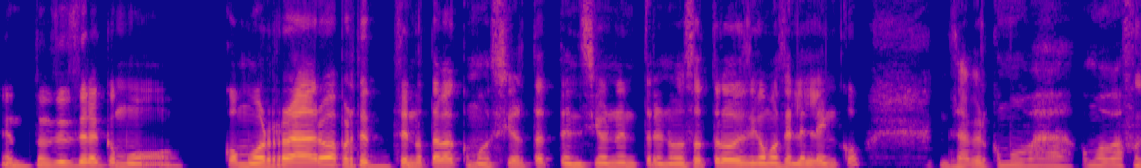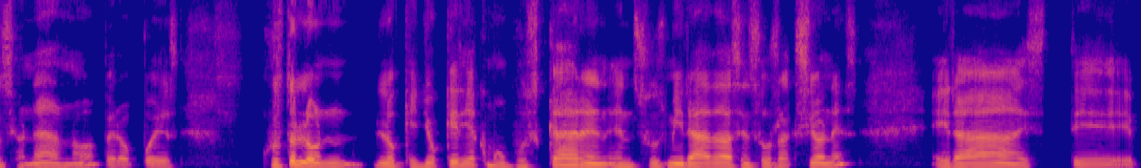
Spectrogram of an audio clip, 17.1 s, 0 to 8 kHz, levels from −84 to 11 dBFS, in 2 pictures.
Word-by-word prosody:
Entonces, 160 +2 -1
era 170 0 +5
como 160 +1 -3 0.3
como 135 0 +5
raro, 160 +3 +8
aparte, 165 -1 +2 0.2
se 150 - +2
notaba 150 +2 +1
como 130 -6 -4
cierta 135 +3 -3
tensión 140 +1 -1
entre 135 -3 -2
nosotros, 145 +3 +2
digamos, 135 +1 +2
el 135 -2 +1
elenco, 135 +4 -2 0.6
de 145 -3 -12
saber 130 +2 -3
cómo 160 +2 -7
va 155 -1 -6
cómo 160 +1 -6
va 165 - -1
a - - -6
funcionar, 140 -3 -4
¿no? 130 - -7
Pero, 120 -1 -6
pues, 125 -1 -7 0.6
justo 155 +4 +1
lo 150 -3 +5 0.4
lo 130 -3 -2
que 130 0 -8
yo 140 +1 -5
quería 165 0 -1
como 160 -4 -6
buscar 140 +7 0
en-en 130 -3 0
sus 130 +1 -8
miradas, 140 +2 +3
en 135 - -3
sus 130 -1 -7
reacciones, 140 - -3 0.5
era, 135 +1 +1
este, 120 0 -9
140 Hz, 150 wpm, -23 LUFS, 130-155 Hz, 0.6 s, raro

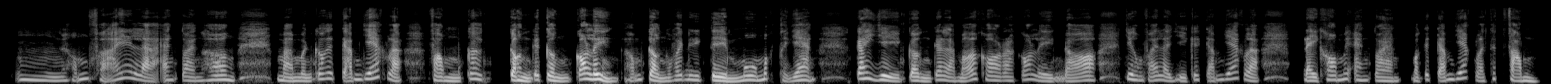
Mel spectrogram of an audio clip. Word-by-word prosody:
Ừm, 195 -5 -3
hổng 240 +8 -4
phải 290 -1 -4
là 245 - +1
an 200 +1 -4
toàn 175 -2 -4
hơn, 205 +2 +1 0.4
mà 180 -6 0
mình 160 -1 -1
có 250 - +1
cái 270 - -2
cảm 230 - 0
giác 265 +7 +1
là - - +3 0.3
phòng 165 -4 +2
có 255 -1 +1 0.3
cần, 190 -5 +7
cái 215 - +2
cần 165 -9 +3
có 245 +2 +9
liền, 235 - +8
hổng 220 - -4
cần 155 -3 +4
phải 210 - -1
đi 215 -2 -2
tìm 160 -6 +5
mua 200 +2 +3
mất 250 +6 0
thời 155 - -8
gian, 195 +6 +1 0.4
cái 265 +1 +5
gì 195 -8 +4
cần 170 -5 +1
cái 210 - -1
là 170 -5 -1
mở 160 +10 0
kho 195 -2 -1
ra 180 0 -4
có 215 +2 -5
liền. 160 -9 -4
Đó, 170 +7 +2 0.3
chứ 240 - +2
hông 200 - -3
phải 190 +1 -4
là 185 -5 -3
vì 155 - -4
cái 215 +6 -7
cảm 215 - -6
giác 265 +4 -4
là - - 0 0.4
đầy 170 0 +2
kho 210 0 -1
mới 230 +4 -3
an 205 -4 -5
toàn, 165 -3 -3
mà - - -5
cái 225 - -7
cảm 235 - -1
giác 275 - -3
là 160 - -4
thích 260 - -12
phòng. 165 -3 0
195 Hz, 240 wpm, -21 LUFS, 165-225 Hz, 0.4 s, có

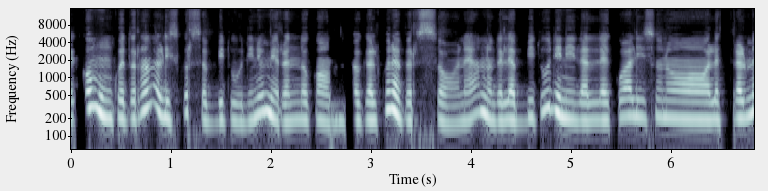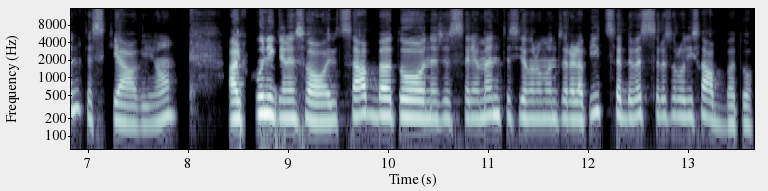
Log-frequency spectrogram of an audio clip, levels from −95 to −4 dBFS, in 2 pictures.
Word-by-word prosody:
Ehm, 195 - -4
comunque 225 -10 +2
tornando 270 - -1
al 260 - +3
discorso 205 +1 -5
abitudini, 185 +3 -6
io - - +1
mi 235 -7 +3
rendo 185 +1 -4
conto 180 0 -6
che 190 - -10
alcune 260 +9 +4
persone 185 -2 -5
hanno 235 -2 0
delle 185 +1 -2
abitudini 205 - 0
dalle 185 0 -2
quali 215 +1 -2
sono 200 -2 -1
letteralmente 205 +6 -1
schiavi, 165 -4 -3
no; 215 +5 -5 0.5
alcuni, 220 +4 +7
che 210 - -2
ne 205 - +3
so, 185 -2 +3
il 180 0 -3
sabato 220 0 +5
necessariamente 205 +3 -3
si 205 - -14
devono 200 0 -3
mangiare 200 0 -4
la 190 -1 0
pizza 250 +1 -4
e - - -1
deve 205 +1 -5
essere 225 -1 -7
solo 220 0 -7
di 215 0 -5
sabato; 170 -6 -4
200 Hz, 175 wpm, -23 LUFS, 185-220 Hz, 0.5 s, alcuni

